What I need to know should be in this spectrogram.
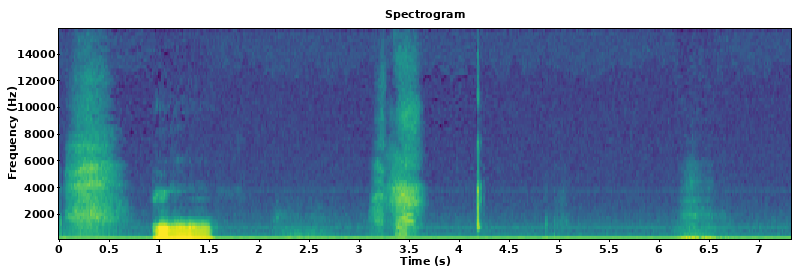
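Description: A young man makes short murmurs and sighs close to a microphone.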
